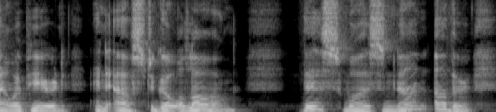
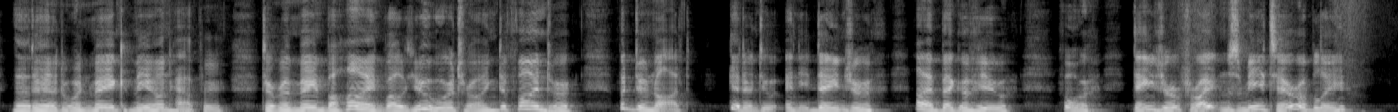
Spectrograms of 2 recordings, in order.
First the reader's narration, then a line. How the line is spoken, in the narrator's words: said the Cowardly Lion in his deep, rumbling voice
